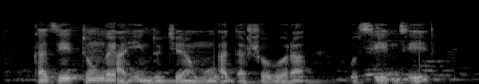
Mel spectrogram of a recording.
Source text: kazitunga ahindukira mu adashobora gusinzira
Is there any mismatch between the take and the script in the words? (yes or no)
no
